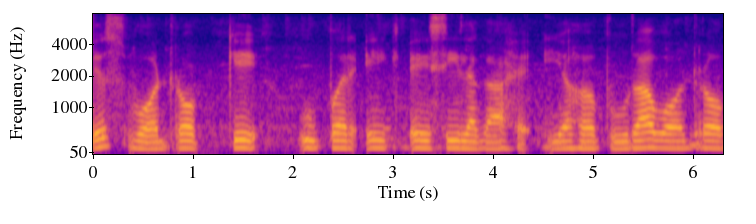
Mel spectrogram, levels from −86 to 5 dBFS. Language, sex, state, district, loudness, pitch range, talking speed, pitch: Hindi, female, Goa, North and South Goa, -19 LUFS, 145-155 Hz, 115 wpm, 150 Hz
